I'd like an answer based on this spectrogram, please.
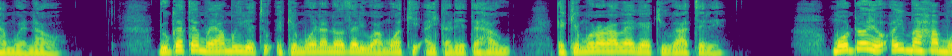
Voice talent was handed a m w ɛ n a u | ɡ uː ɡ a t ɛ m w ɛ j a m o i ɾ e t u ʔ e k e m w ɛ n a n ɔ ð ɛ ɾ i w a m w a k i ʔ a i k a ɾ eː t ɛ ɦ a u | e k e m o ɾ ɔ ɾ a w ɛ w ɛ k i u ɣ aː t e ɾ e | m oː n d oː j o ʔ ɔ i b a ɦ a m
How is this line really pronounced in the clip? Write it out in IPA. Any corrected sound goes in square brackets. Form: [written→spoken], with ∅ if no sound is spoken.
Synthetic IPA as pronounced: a m w ɛ n a [u→ɔ] | [ɡ→d] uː ɡ a t ɛ m w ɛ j a m o i ɾ e t u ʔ e k e m w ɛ n a n ɔ ð ɛ ɾ i w a m w a k i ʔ a i k a ɾ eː t ɛ ɦ a u | e k e m o ɾ ɔ ɾ a w ɛ [w→ɣ] ɛ k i u ɣ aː t e ɾ e | m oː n d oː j o ʔ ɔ i [b→m] a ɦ a m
